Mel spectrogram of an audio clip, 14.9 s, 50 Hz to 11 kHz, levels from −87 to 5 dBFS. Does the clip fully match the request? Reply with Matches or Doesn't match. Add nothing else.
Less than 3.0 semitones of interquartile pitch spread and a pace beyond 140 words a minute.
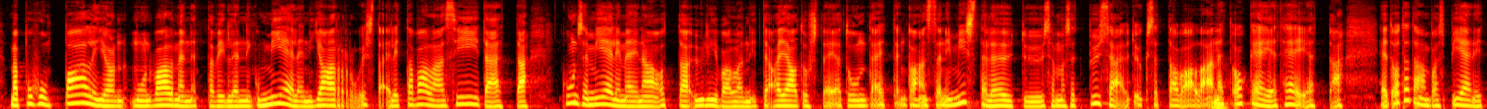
Doesn't match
